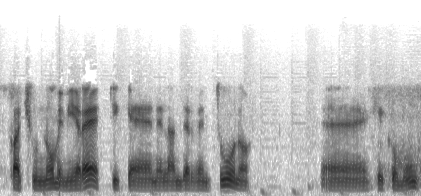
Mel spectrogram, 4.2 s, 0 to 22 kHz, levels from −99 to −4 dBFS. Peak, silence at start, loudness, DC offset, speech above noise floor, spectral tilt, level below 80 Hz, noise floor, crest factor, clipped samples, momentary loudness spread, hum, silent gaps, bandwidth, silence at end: -4 dBFS; 0.1 s; -25 LUFS; under 0.1%; 33 dB; -7.5 dB/octave; -64 dBFS; -57 dBFS; 20 dB; under 0.1%; 9 LU; none; none; 6.4 kHz; 0 s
